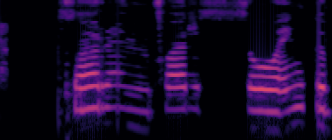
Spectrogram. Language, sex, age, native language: Icelandic, female, 12, Icelandic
